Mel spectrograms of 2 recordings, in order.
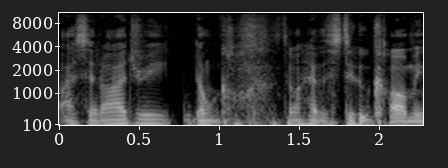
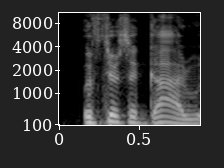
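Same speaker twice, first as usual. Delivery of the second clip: put-on angry ranting voice, higher; 5 semitones higher than usual. Retelling a father's phone call, imitating someone raging. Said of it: "he was just raging".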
